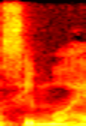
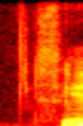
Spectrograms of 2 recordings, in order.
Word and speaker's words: Simo: Och då uttalar jag det, det stavas ju S-I-M-O, mm. så jag hade uttalat det Simo. Mm. Men eh, ska, då fick jag ju mail direkt att det gör man inte utan simo. Simmo. Är det precis som med ja. Timo och timo.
